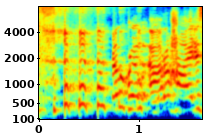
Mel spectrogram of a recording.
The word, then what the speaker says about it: Adelheid: Adelheid. Is that pronounced wrong? – No, Adelheid is correct.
